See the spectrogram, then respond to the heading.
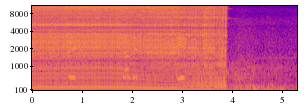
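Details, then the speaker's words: Redcat Earthquake 3.5 nitro monster truck engine, pinch test: high-pitched scream holds then slowly sags for about ten seconds before quitting; low-speed needle extremely rich, to be leaned a quarter turn clockwise. "or 10 seconds that means our low speed needle is extremely rich I'm gonna be making a quarter turn to close it which is going to be to the right clockwise to lean it out"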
